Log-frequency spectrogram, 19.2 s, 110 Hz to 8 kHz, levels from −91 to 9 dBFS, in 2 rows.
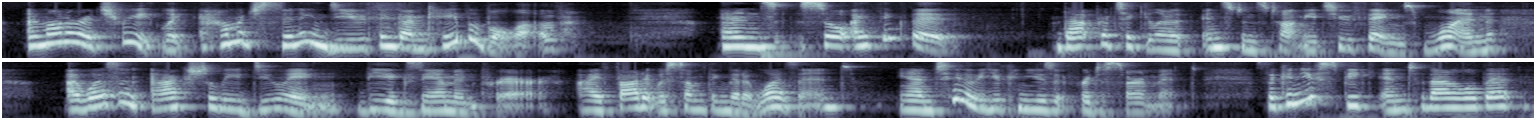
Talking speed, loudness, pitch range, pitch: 185 wpm, -13 LUFS, 215-285 Hz, 255 Hz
